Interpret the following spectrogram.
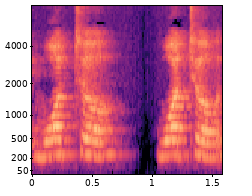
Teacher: the letter r fortunately is never silent in english language however in the british accent the letter r is often silent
